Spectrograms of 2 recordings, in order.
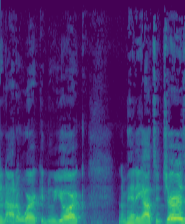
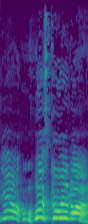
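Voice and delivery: very high, slow, drawn-out cartoon dog voice; 3 dB louder than usual. Showing how a cartoon dog would talk: imitating a cartoon dog. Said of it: "Even the dog would be like".

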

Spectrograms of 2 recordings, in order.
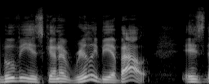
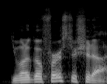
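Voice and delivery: imitated passive-aggressive tone, lower; 3 semitones lower than usual. Retelling a movie scene at a dam: imitating a passive-aggressive line. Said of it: "Passive-aggressive moment".

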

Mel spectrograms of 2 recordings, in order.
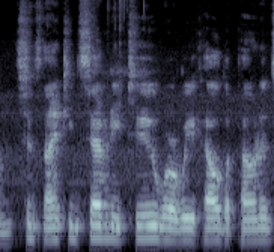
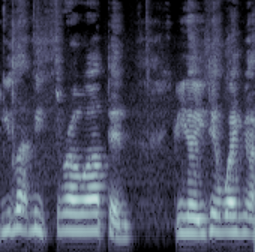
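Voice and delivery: mock angry, mad complaining, pitched up; 8 semitones higher, 4 dB louder than usual. Retelling what she said the next day, retelling someone being mad. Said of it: "She was so mad at me the next day".

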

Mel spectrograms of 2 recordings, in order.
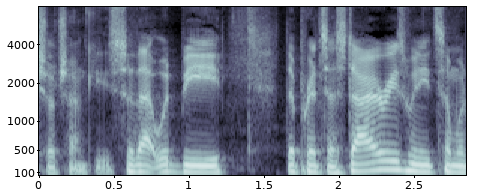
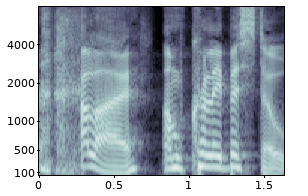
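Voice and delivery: put-on British shopkeeper accent, high-pitched, swooping; 7 semitones higher than usual. Riffing with others on a silly name, introducing the name in a british grocer voice. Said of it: "sounds like a British grocer".

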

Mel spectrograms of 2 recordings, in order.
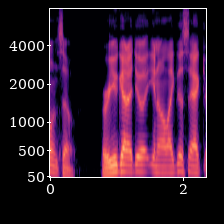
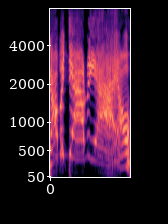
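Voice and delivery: very high, creaky, raspy announcer voice. Announcing someone coming down the aisle: Gilbert Gottfried impression. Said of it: "That's the best Gilbert I could do".

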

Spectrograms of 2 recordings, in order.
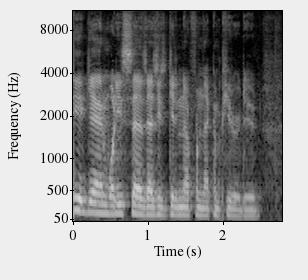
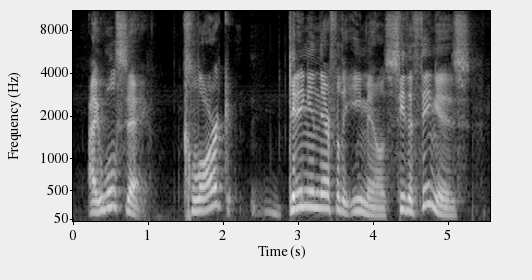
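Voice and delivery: ordinary delivery

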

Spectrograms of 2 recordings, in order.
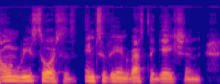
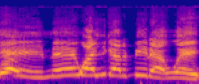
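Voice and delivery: very high, loud, put-on drunk voice; 6 dB louder than usual. Retelling how a cop approached a suspect, imitating fake drunk speech. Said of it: "he's pretending to be drunk".

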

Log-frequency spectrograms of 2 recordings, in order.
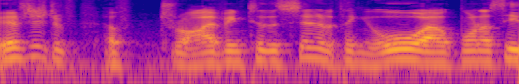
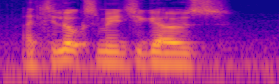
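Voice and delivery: ordinary talk

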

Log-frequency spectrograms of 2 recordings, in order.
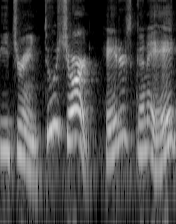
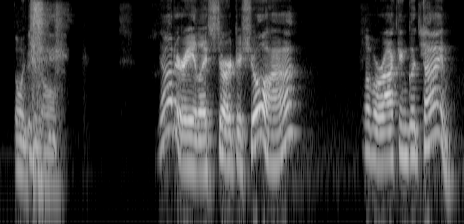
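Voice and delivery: heavily laid-on put-on Minnesota accent; 3 semitones lower than usual. After being told they sound like someone in Fargo, speaker does a Fargo Minnesota accent. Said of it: "I'm in a Cohen Brothers movie now".

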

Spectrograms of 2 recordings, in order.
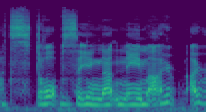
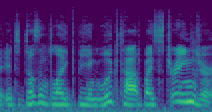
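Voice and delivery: usual speaking voice

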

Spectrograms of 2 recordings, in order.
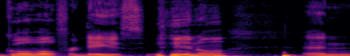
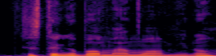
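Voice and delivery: choked up, on the verge of crying. Speaker talking about their mom, who always encouraged them, on the verge of tears. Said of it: "I feel like I'm going to cry right now".

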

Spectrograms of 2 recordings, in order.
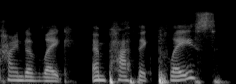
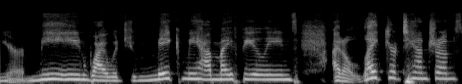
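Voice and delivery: put-on furious child voice yelling, pitch climbing; 4 dB louder than usual. Retelling what a furious child yelled at her parent: imitating a child yelling angrily. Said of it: "throwing things and yelling at me and saying".

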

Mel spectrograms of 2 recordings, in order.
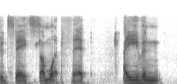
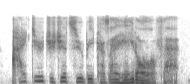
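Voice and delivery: whispered, much quieter than normal; 3 semitones higher, 9 dB quieter than usual. Speaker retelling what he whispered to him off the air, whispered. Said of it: "I like whispered to him off the air".

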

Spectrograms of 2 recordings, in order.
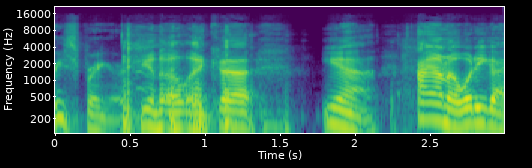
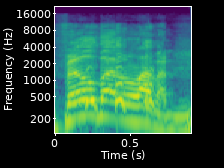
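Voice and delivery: put-on old Mid-Atlantic newsreel announcer voice, higher; 4 semitones higher than usual. Joking about time travel, announcing a headline: old newsreel announcer voice. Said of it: "Mid-Atlantic accent all over Europe".

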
